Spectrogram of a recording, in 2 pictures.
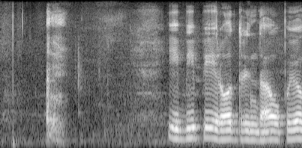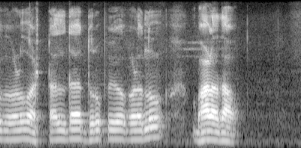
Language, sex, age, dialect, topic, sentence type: Kannada, male, 60-100, Dharwad Kannada, banking, statement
